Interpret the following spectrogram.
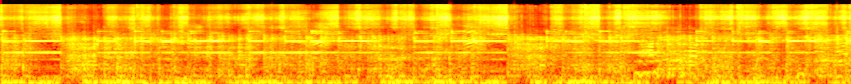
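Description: Loud folk drumming from a troupe of rope-laced barrel drums, beaten together in a steady dance rhythm with a jingling rattle over it. A steady high note cuts in and out over the drums several times.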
